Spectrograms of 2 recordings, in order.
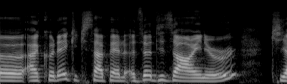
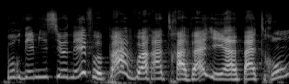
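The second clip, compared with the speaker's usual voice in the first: quoting a viewer; 9 semitones higher, 4 dB louder than usual. Retold or imitated. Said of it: "quelqu'un qui a dit concernant Mila".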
